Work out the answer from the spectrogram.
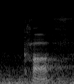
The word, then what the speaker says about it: CAF: see what it is CAF pronounced cough cough is a wrapper for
